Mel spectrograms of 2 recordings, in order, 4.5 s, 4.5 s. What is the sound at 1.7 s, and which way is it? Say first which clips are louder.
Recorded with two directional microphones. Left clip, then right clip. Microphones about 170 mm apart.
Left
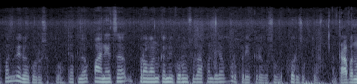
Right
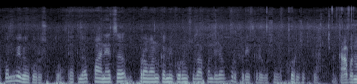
Speech: even; 50° left (ahead or behind).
